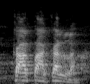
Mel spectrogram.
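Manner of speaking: ordinary delivery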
